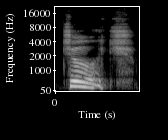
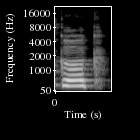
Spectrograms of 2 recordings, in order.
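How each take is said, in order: First: The word begins with a ch sound. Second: The word begins with a k sound. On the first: The speaker calls it right. "The same letter C in the third example is pronounced as ch" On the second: The speaker calls it wrong. "this is not pronounced as kirk"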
